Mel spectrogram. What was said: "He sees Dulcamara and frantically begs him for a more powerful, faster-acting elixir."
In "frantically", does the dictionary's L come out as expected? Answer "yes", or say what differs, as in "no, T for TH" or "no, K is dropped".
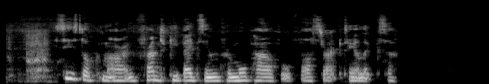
no, L is dropped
